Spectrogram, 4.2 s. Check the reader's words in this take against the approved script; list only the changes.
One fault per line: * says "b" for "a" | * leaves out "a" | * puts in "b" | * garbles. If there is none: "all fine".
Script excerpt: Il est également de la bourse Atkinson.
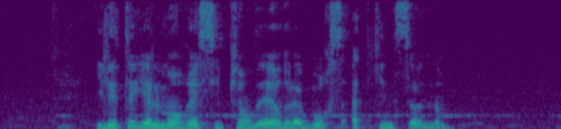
* puts in "récipiendaire"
